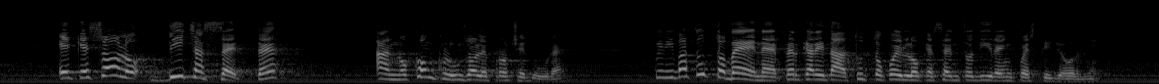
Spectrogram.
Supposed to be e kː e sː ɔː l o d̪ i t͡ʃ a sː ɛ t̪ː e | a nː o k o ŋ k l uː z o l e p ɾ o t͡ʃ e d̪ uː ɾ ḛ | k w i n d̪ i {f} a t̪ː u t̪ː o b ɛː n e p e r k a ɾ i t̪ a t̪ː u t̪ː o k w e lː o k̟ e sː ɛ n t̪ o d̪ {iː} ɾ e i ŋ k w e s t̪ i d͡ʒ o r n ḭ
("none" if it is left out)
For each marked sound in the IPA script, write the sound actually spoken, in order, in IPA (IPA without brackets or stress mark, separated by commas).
v, iː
